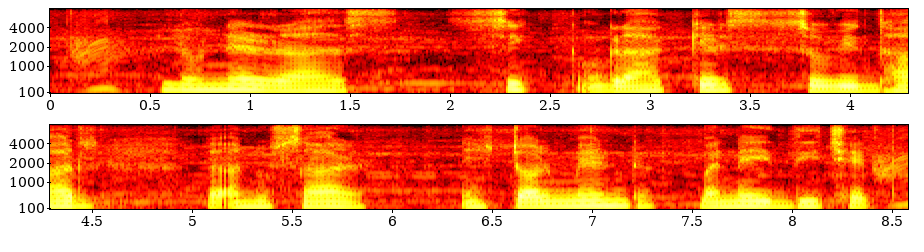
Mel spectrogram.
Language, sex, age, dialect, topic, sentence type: Magahi, male, 46-50, Northeastern/Surjapuri, banking, statement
